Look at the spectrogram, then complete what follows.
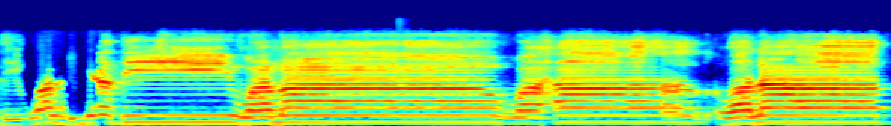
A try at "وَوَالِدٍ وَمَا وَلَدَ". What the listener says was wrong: এখানে টান নেই, ভালো করে দেখেন।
